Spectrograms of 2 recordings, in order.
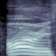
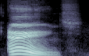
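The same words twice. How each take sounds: First: The word is said in a standard accent. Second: The word is said in a Southern accent. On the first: "instead of saying orange" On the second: "down south, ... they say orange with an E"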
